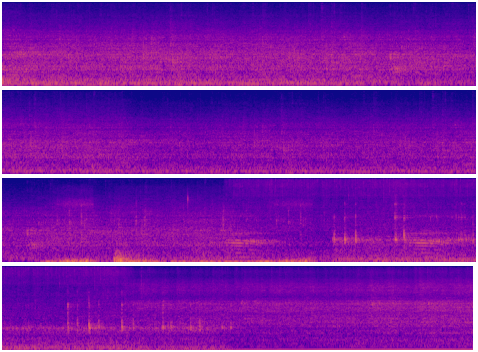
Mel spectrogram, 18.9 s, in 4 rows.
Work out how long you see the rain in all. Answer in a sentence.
The rain can be heard for 19 seconds in total.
